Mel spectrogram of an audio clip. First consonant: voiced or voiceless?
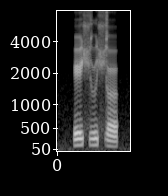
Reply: voiceless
